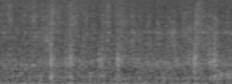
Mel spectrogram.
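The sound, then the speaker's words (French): A third-class carriage of the Trans-Siberian train rattles along the rails: a steady low rumble with periodic metallic clacks breaking through, and no voices. “je suis dans le transsibérien”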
